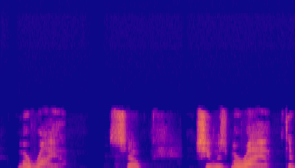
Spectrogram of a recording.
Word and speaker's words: Maria: by her middle name which looks like Maria but is she wanted it pronounced Mariah so she was marah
